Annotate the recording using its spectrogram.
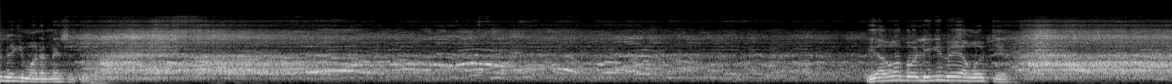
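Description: A crowd cheers and sings.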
